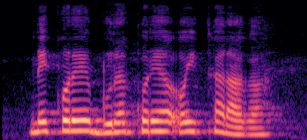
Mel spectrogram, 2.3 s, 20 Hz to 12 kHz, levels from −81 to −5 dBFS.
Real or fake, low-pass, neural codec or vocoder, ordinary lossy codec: fake; 10.8 kHz; codec, 44.1 kHz, 3.4 kbps, Pupu-Codec; MP3, 64 kbps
